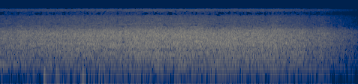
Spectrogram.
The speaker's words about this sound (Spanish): vamos a darle un fuerte aplauso y agradecerles también.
